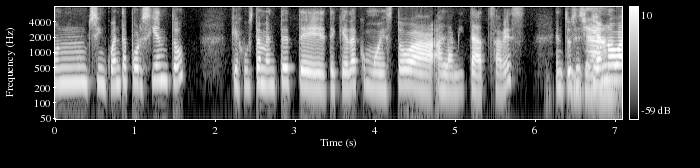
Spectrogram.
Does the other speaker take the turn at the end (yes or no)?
no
